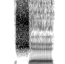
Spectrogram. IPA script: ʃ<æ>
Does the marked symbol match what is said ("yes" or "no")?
no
